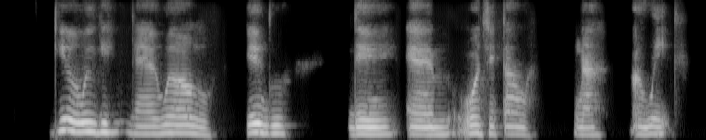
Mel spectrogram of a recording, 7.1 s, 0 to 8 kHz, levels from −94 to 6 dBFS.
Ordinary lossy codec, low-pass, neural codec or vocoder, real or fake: none; none; codec, 16 kHz, 1 kbps, X-Codec, HuBERT features, trained on general audio; fake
